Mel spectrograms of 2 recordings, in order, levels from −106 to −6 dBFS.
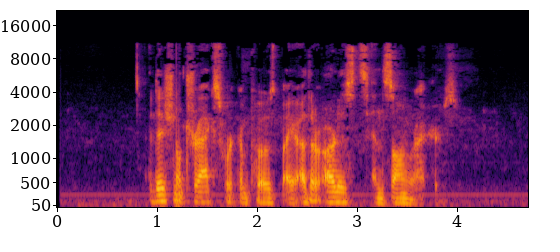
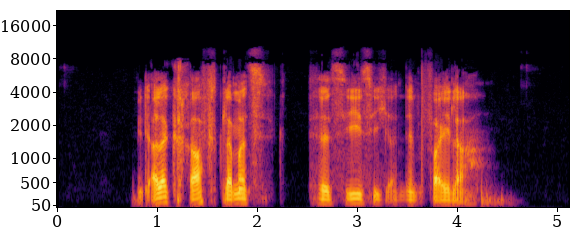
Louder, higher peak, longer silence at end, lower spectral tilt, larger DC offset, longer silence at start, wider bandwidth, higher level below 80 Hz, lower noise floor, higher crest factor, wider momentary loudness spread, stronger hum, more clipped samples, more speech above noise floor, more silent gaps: second, -27 LUFS vs -22 LUFS; second, -8 dBFS vs -2 dBFS; about the same, 0.7 s vs 0.8 s; about the same, -4.5 dB/octave vs -4.5 dB/octave; neither; about the same, 0.9 s vs 0.8 s; first, 11.5 kHz vs 10 kHz; first, -48 dBFS vs -58 dBFS; second, -58 dBFS vs -86 dBFS; about the same, 22 dB vs 22 dB; first, 16 LU vs 13 LU; neither; neither; second, 31 dB vs 64 dB; neither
